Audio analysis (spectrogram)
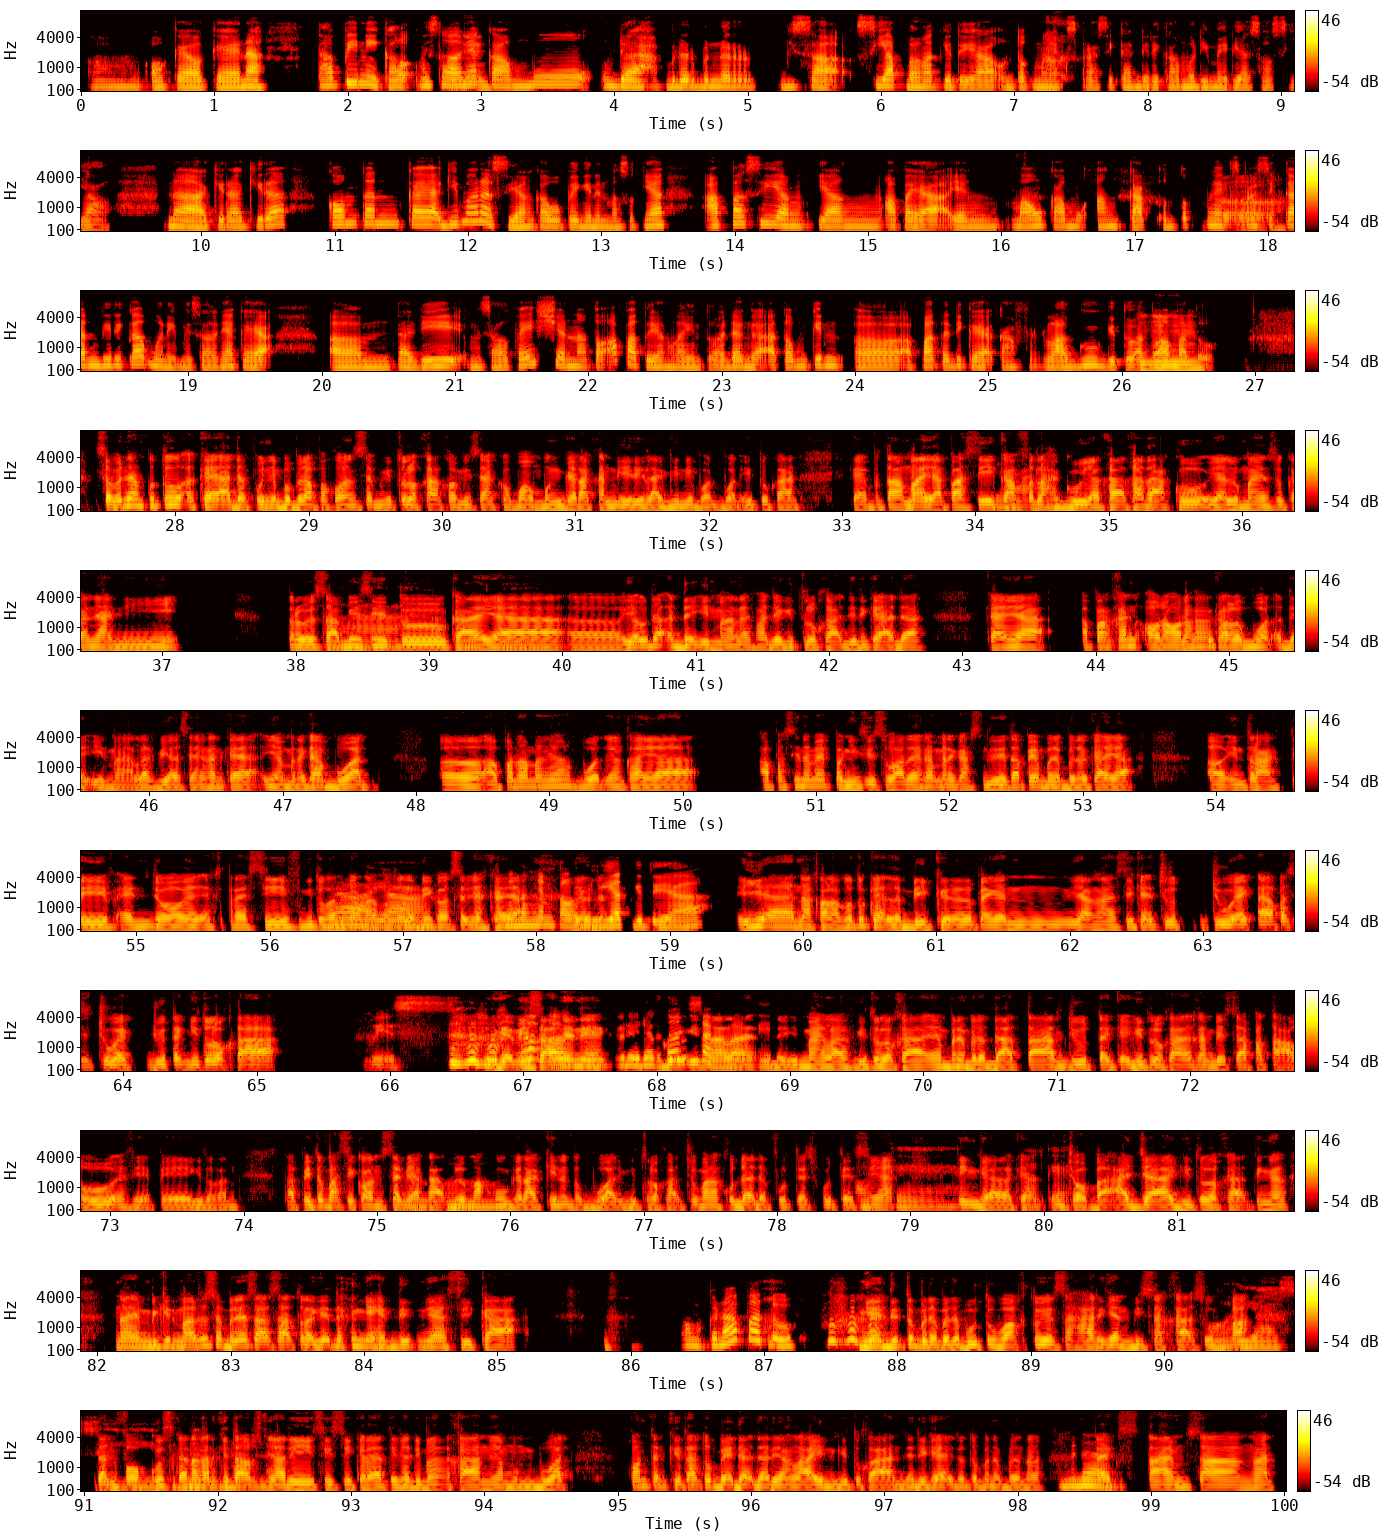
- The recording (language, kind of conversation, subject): Indonesian, podcast, Pernahkah kamu merasa takut mengekspresikan diri, dan apa alasannya?
- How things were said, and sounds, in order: chuckle; other background noise; in English: "a day in my life"; in English: "a day in my life"; in English: "enjoy"; in English: "A day in my life a day in my life"; laugh; in English: "footage-footagenya"; laughing while speaking: "ngeditnya"; chuckle; chuckle; in English: "takes time"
